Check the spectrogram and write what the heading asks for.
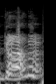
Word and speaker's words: Kaurna: It's spelt K-A-U-R-N-A. And we pronounce it Ghana.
